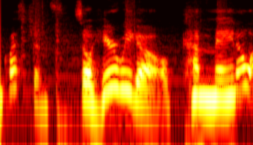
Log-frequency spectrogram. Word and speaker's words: Camano: Kamo Island and it's spelled like the car Kamo.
